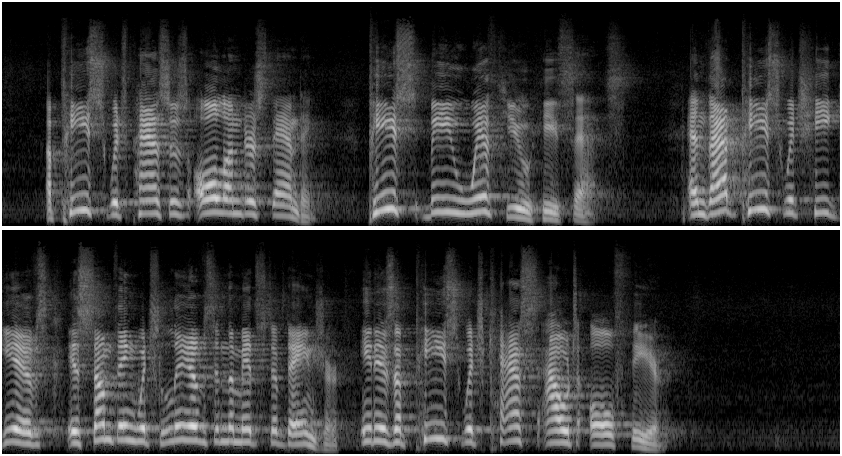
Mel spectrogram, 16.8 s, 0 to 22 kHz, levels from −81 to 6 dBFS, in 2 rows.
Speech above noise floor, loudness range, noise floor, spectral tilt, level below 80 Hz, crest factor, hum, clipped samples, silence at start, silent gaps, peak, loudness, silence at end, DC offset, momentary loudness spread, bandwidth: 39 dB; 4 LU; -59 dBFS; -4 dB/octave; -74 dBFS; 20 dB; none; under 0.1%; 0.45 s; none; 0 dBFS; -19 LUFS; 1.8 s; under 0.1%; 11 LU; 16 kHz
